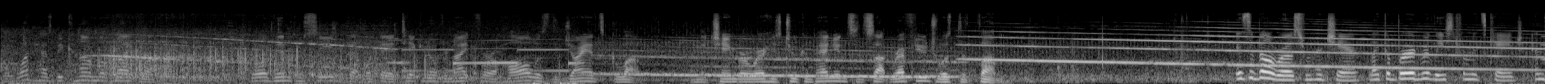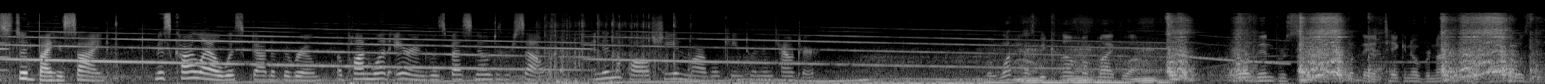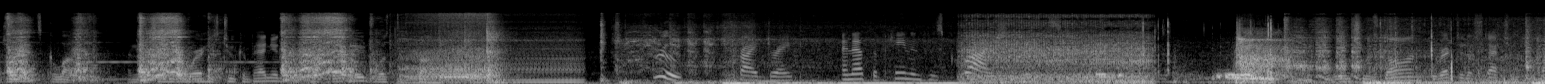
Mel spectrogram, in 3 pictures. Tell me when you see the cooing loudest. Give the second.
43 s.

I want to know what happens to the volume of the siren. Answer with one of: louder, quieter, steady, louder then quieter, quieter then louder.
louder then quieter.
